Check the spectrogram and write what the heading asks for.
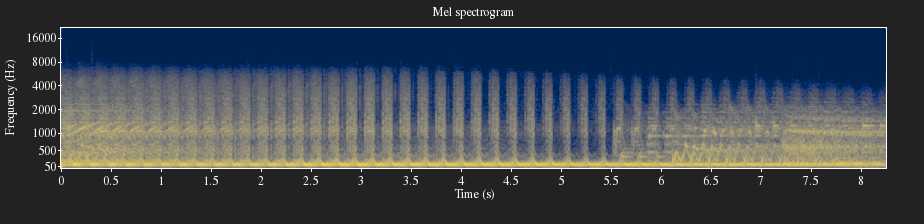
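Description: Lo-fi electronic synthesizer music: a steady pulsing low drone under a fast, even run of clicks, about eight to ten a second, with swooping pitch glides coming in over the last couple of seconds.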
